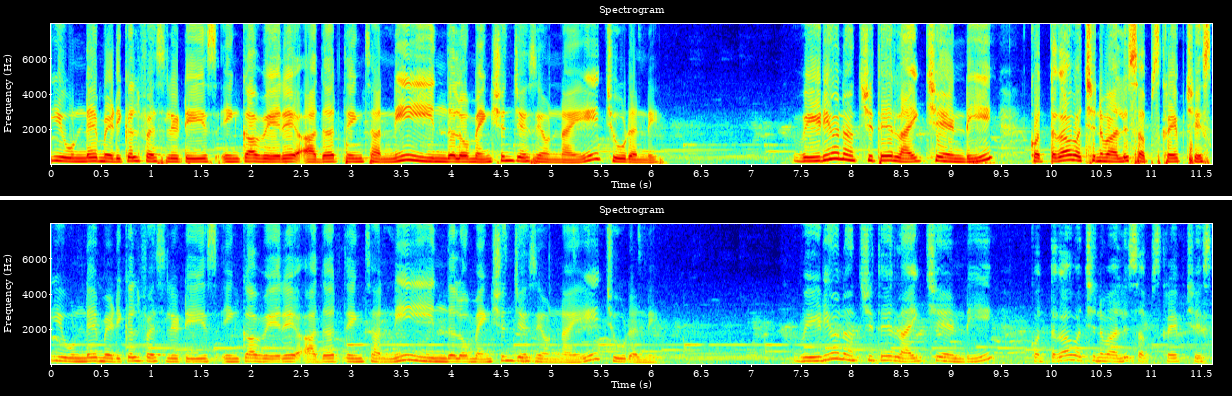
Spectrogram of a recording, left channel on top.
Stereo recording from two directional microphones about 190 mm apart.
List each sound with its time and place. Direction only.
0.0 s speech: 35° left (ahead or behind)
7.5 s speech: 45° left (ahead or behind)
